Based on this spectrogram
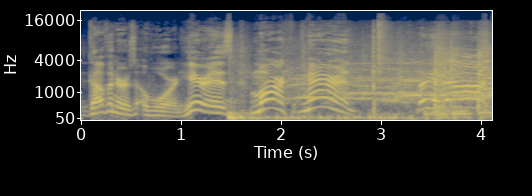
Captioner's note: cheers and applause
